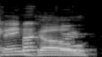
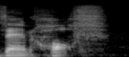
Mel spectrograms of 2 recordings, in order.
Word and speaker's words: Van Gogh: The proper Dutch pronunciation cuz he was Dutch is Vincent Van Hoff.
